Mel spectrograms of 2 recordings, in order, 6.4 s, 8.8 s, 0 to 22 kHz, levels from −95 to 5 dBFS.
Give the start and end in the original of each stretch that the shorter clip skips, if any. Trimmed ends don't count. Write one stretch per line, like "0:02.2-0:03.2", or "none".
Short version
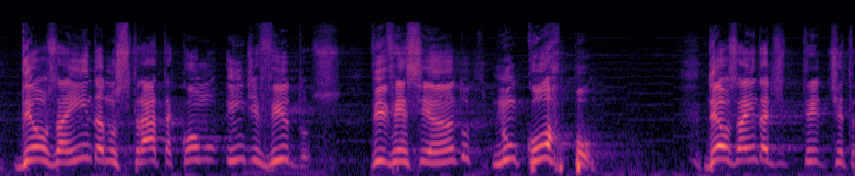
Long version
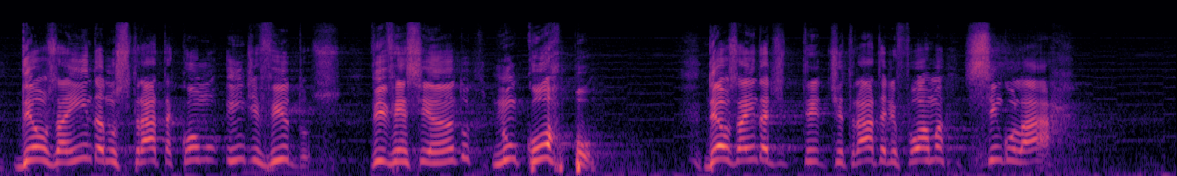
none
